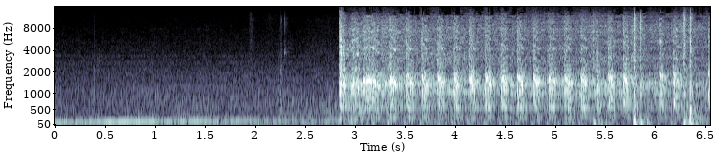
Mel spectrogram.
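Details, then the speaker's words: First start after FP Red turbo install with open downpipe (no downpipe fitted): short crank catches into a loud, crackly, unmuffled idle with even pulses about three per second; sounds like a drag car, runs fine, no leaks. "Sounds like a drag race car. Yeah. That's how they should be."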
